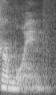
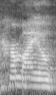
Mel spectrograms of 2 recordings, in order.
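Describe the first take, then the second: First: The ending is read with letters swapped, like 'moyne'. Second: The ending is said in full, like 'my-oh-nee'. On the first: The speaker calls it wrong. "I read it as Hermione" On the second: The speaker calls it right. "not Hermione"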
